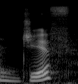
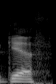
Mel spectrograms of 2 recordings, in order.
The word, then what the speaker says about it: GIF: to the show and which I call a jiff yeah sure I mean we all like peanut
